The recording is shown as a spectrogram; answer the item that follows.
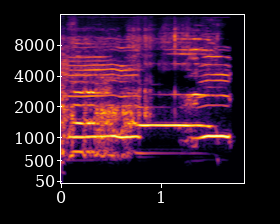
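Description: A rooster crows once, loud and close: one sustained, tonal call that holds for over a second and a half before cutting off abruptly, with no voices over it.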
